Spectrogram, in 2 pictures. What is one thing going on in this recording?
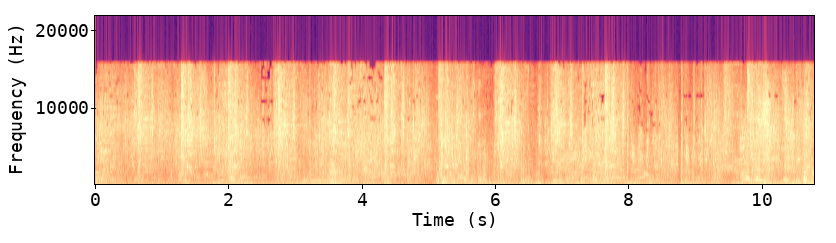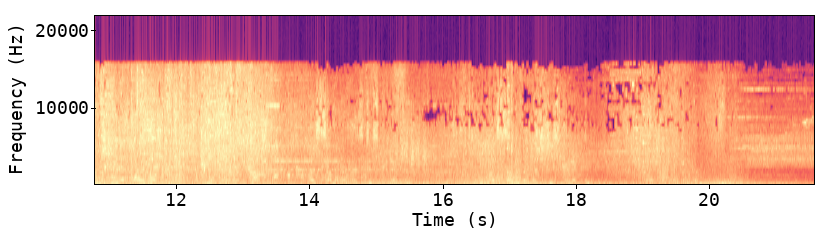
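Video game combat effects clash, zap and burst.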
